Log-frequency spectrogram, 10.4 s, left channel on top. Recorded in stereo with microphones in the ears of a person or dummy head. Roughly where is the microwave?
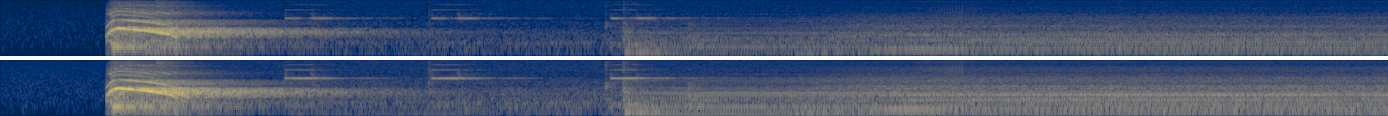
Right.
